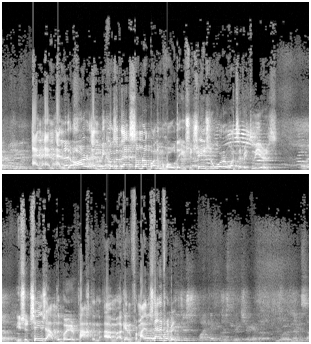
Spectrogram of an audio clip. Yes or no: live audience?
yes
